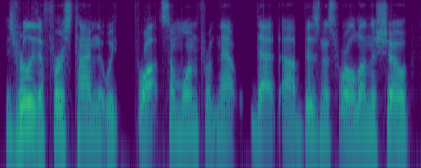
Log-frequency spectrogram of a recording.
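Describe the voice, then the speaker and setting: A man's voice: fairly high pitch, flat delivery, fairly quick, gravelly, a bit bright, no room sound, studio quality. A man hosting a business podcast who welcomes his guest and asks questions in an upbeat, friendly way. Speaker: podcast host.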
